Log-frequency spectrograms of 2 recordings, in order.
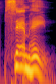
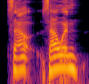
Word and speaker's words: Samhain: stretch and yes it's Sam Hayne it's pronounced phonetically even if Danzig was incorrect when he made the band that's what he called it so in sowen I don't know you're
